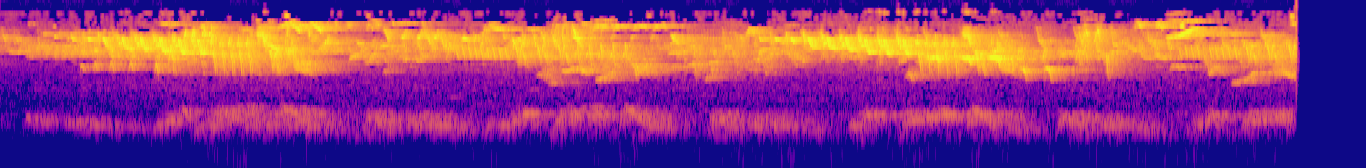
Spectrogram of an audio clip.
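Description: Many small birds chirping and twittering together in a dense chorus that cuts off suddenly near the end.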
